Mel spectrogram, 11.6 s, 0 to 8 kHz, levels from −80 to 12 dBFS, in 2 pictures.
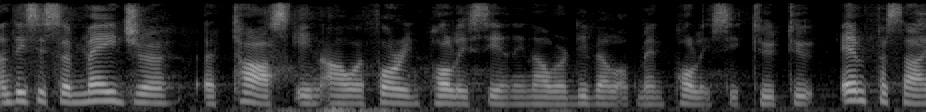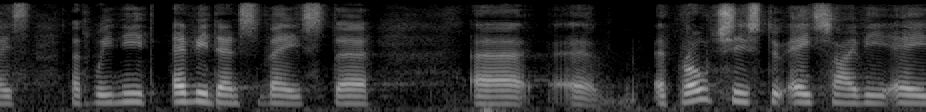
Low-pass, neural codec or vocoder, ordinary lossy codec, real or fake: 7.2 kHz; autoencoder, 48 kHz, 128 numbers a frame, DAC-VAE, trained on Japanese speech; none; fake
